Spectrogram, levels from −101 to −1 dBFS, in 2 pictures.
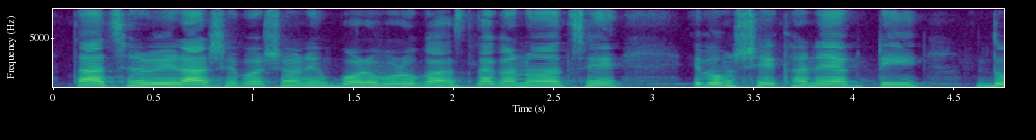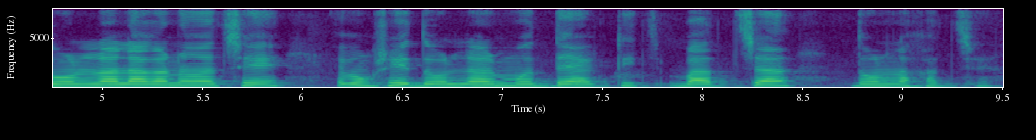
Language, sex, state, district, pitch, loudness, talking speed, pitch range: Bengali, female, West Bengal, Dakshin Dinajpur, 220 Hz, -34 LUFS, 150 wpm, 205-225 Hz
